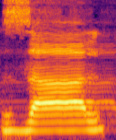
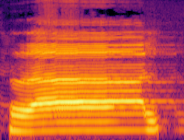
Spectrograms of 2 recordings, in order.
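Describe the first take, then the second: First: The first sound is pronounced hard and harsh. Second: The first sound is pronounced soft and gentle. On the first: The speaker calls it wrong. "आप पढ़ते हैं जाल जाल, ये गलत है।" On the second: The speaker calls it right. "सही क्या है, राल।"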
